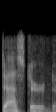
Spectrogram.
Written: dastard

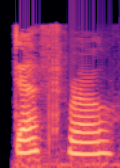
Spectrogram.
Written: deathrow

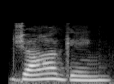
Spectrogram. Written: jogging

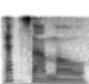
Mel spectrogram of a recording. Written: Petsamo

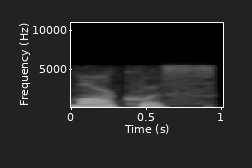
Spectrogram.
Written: marquis

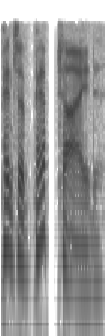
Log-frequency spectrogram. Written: pentapeptide

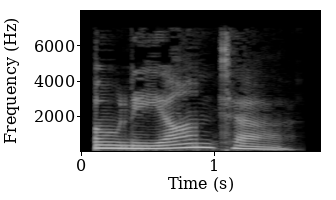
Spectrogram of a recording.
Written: Oneonta

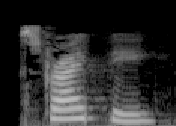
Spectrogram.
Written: stripey

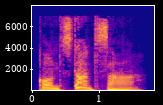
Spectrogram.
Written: constanta

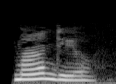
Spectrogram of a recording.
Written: mondial

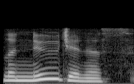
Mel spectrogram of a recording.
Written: lanuginous

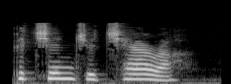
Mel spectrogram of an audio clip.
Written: pitjantjatjara

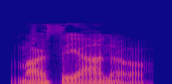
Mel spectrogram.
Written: Marciano

